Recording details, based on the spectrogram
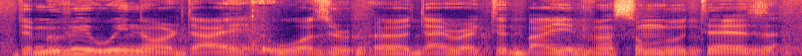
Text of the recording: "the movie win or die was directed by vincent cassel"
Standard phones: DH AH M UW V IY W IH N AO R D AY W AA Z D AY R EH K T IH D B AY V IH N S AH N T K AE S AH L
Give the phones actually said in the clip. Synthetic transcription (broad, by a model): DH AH M UW V IY W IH N AO R D AY W AA Z D AY R EH K T IH D B AY V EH S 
